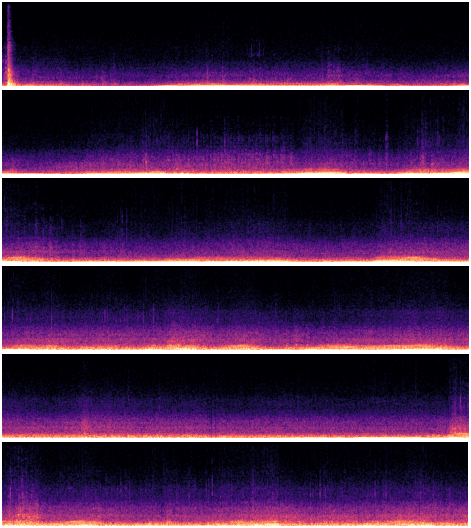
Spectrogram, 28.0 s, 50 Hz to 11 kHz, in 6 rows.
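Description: Mazda MX-5 Eunos Roadster's four-cylinder engine, heard from inside the cabin, revving hard and falling back again and again as the car is drifted. A sharp click comes right at the start, and the engine comes in loud about a second and a half in.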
